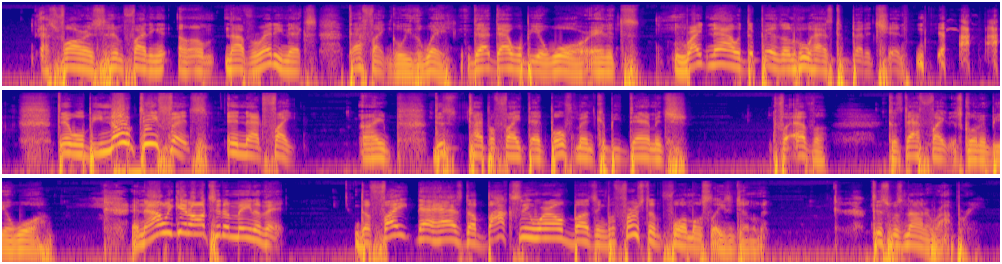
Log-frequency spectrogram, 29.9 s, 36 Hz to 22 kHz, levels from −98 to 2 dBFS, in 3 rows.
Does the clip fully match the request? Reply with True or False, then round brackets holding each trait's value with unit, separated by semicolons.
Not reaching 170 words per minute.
False (180 wpm)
